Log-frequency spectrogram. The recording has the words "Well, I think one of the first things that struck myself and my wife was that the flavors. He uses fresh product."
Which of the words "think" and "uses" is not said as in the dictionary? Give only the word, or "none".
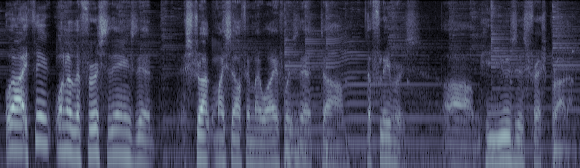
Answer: none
